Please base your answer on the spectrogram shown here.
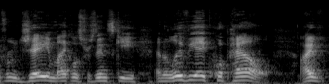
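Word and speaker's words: Olivier Coipel: the first volume from Jay Michaels shinski and Olivier quel I've said that name so many times over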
